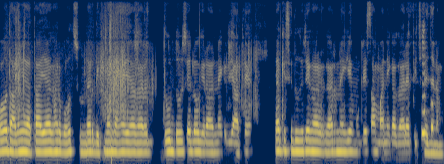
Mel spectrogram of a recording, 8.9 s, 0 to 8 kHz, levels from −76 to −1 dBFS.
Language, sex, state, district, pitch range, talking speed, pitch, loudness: Hindi, male, Bihar, Jamui, 140-150 Hz, 255 wpm, 145 Hz, -16 LUFS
